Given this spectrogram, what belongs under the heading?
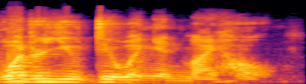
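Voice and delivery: loud, resounding booming voice. Game master voicing a creature confronting the party in its home, booming voice. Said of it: "it again just booms".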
